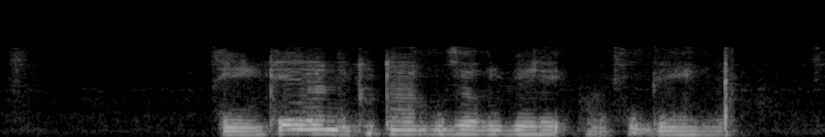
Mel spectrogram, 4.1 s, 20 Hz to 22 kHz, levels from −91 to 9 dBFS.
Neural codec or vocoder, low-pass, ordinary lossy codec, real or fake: codec, 44.1 kHz, 1.7 kbps, Pupu-Codec; 5.4 kHz; Opus, 24 kbps; fake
